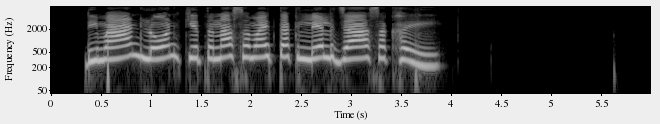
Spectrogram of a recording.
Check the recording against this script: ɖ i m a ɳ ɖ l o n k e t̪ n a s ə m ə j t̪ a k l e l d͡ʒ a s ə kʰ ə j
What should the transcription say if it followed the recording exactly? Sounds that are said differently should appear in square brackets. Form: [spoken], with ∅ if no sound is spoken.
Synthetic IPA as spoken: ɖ i m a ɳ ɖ l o n k e t̪ n a s ə m ə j t̪ [ə] k l e l d͡ʒ a s ə kʰ ə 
